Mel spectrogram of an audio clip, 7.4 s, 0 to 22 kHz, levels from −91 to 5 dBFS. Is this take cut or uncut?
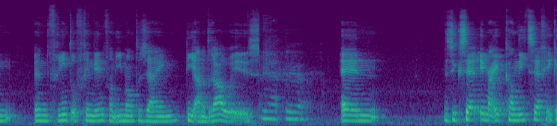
cut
